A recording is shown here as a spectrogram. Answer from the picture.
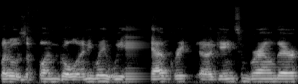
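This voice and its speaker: A man with a medium pitch keeps to a moderate pace. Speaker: butcher and livestream show host. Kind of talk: casual livestream chat. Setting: home room, livestream. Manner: loud. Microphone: echoey room with bare walls.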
